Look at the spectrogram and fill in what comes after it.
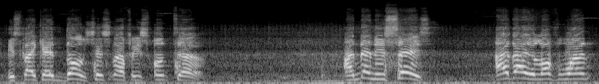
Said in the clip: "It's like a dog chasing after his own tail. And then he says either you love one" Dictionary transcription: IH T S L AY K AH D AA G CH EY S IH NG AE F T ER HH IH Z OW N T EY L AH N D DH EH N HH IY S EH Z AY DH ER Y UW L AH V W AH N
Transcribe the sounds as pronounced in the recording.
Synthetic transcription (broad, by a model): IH T S L AY K AH D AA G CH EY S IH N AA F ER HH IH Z OW N T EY N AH N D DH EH N HH IY S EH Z AY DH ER Y UW L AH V W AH N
